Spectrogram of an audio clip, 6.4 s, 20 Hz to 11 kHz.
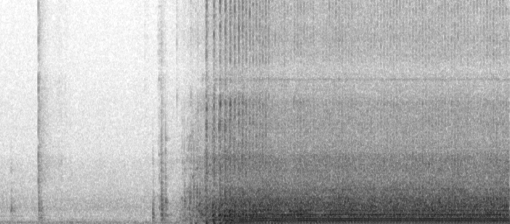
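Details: John Deere JA60 push mower with a replacement gas tank, new fuel line and a slow primer bulb: it is pulled over and catches, then buzzes fast with a wobbling pitch at more throttle. Lean surge; debris is suspected in a carb jet.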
